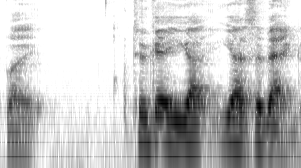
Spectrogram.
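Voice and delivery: ordinary talk, nothing marked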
